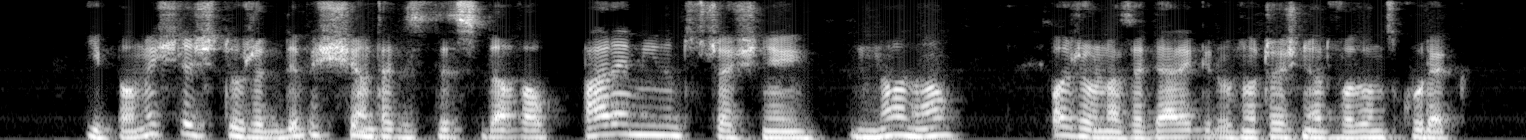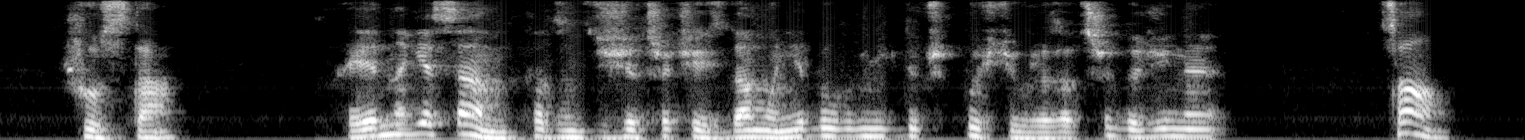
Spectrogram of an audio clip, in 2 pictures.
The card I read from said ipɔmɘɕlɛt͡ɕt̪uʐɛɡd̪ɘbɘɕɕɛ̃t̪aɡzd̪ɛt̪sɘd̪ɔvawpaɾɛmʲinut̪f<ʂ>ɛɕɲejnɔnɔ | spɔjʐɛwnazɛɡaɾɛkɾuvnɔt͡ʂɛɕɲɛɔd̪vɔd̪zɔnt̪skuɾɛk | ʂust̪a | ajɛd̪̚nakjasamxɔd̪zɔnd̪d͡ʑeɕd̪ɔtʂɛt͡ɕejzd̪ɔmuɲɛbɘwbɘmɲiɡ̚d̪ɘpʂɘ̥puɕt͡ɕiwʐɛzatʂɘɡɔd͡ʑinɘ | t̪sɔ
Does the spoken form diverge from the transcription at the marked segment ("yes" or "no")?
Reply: yes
